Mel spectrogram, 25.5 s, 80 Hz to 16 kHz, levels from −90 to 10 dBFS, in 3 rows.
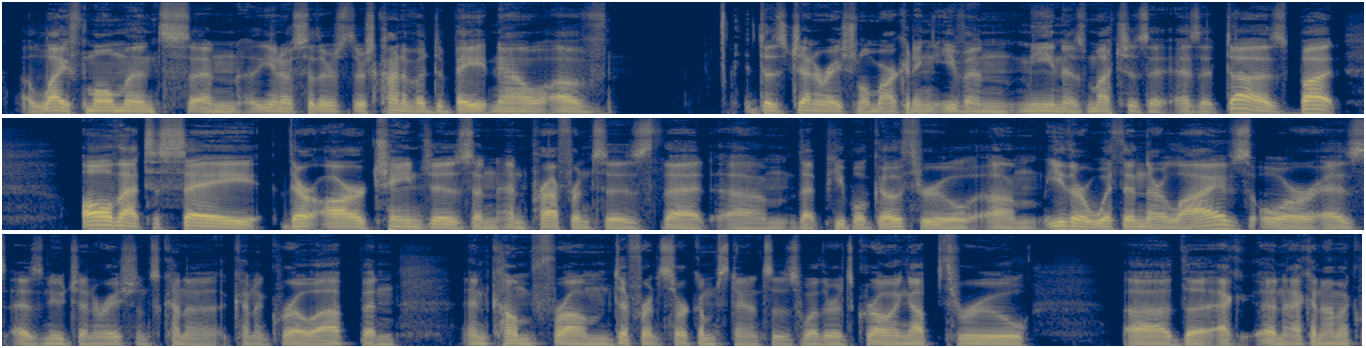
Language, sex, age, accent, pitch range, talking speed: English, male, 30-49, American, 80-95 Hz, 175 wpm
